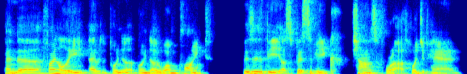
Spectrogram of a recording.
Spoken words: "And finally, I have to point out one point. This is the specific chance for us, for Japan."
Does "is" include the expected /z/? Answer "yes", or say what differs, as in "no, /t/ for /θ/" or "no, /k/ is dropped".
yes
